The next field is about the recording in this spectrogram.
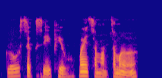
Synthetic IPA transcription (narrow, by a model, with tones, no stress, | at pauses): ɾuː˦˥sɯ˨˩k̚siː˩˦pʰi˩˦wma˥˩jsa˧ma˨˩m̚sa˧mɤː˩˦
